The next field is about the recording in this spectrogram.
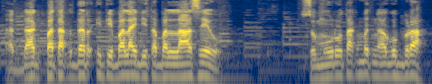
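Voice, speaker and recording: A man's voice: on the low side, flat delivery, brisk, over music, lightly acted. A man playing an irritable, defensive Ilocano husband in a radio comedy drama, blunt and grumbling. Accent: Ilocano Filipino.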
